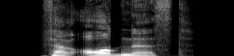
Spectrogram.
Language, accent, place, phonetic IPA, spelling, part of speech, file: German, Germany, Berlin, [fɛɐ̯ˈʔɔʁdnəst], verordnest, verb, De-verordnest.ogg
- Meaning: inflection of verordnen: 1. second-person singular present 2. second-person singular subjunctive I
